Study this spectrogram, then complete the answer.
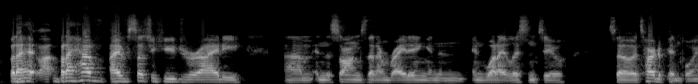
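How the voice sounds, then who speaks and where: This man has a fairly low pitch, ordinary pitch variation and a bright, sharp tone, with big swings in loudness. The recording is very clean, with a silent background. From Barrie, Ontario, Canada. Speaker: country singer. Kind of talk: interview answer. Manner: hesitant, many fillers.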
